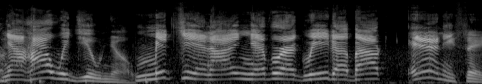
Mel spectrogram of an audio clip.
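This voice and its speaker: A man's cartoonish character voice, raised and projected, extremely high in pitch with lively intonation. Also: moderate pace. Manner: gruff, cackling.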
